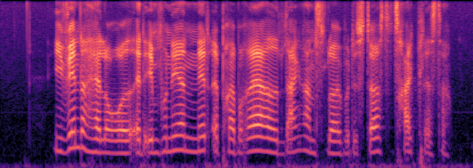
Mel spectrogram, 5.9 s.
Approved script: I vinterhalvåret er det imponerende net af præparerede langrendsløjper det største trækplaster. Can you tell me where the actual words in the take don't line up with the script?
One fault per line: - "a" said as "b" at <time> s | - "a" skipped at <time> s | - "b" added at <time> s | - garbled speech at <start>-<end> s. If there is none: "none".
none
